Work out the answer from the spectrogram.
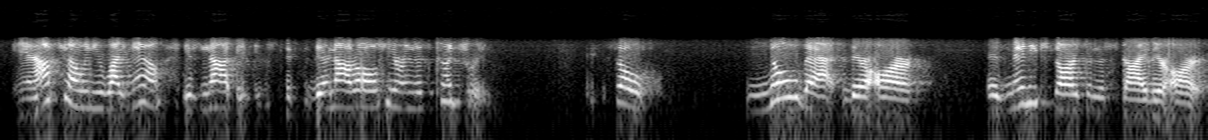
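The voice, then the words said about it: Loud, passionate yelling. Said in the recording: “I don't know why I'm yelling at you, audience. I keep yelling. I don't know why I'm yelling at you. I'm just so passionate about this”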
